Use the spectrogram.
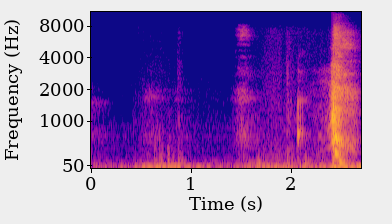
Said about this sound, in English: Oh, I had to sneeze, I think.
